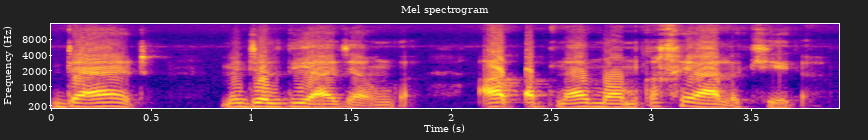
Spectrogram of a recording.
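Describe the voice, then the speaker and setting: A man voicing a determined young man who answers in a flat, restrained way. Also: on the high side, natural voice, poor audio.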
